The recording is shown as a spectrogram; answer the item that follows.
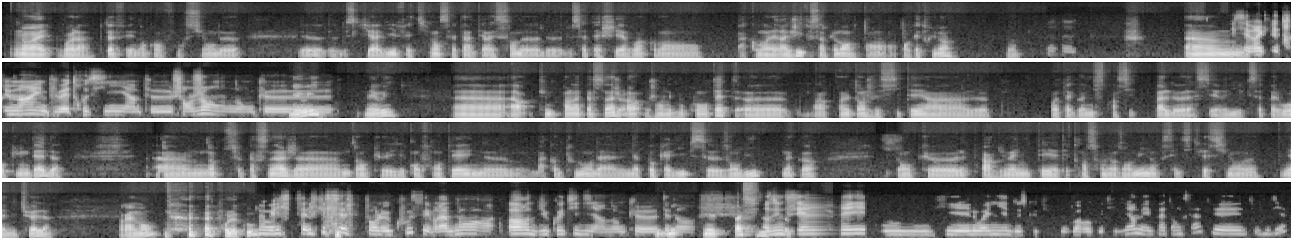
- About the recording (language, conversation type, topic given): French, podcast, Qu’est-ce qui rend un personnage vraiment attachant, selon toi ?
- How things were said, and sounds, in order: static; distorted speech; tapping; other noise; chuckle; laughing while speaking: "c'est le que c'est"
